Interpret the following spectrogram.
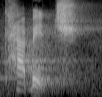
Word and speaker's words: cabbage: Remember, G-E here, we say cabbage, cabbage.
